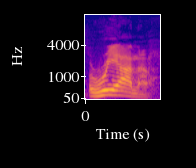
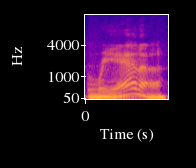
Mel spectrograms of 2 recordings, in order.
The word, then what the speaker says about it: Rihanna: all right moving on to some other news Rihanna she's recently made news for her successful fashion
